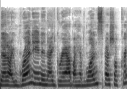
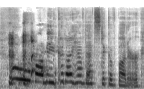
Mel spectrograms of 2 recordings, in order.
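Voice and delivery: high dog voice, voice raised; 7 semitones higher than usual. Speaker showing how their golden retriever talks in their head: Sally the dog's voice. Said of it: "she just talks like this in my head".

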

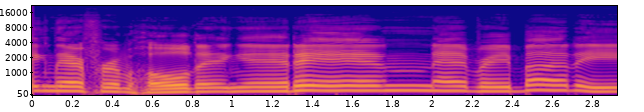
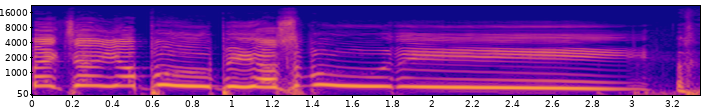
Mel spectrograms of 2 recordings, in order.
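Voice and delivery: high, slow shouted mock Italian accent. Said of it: "Dominic Tonucci".

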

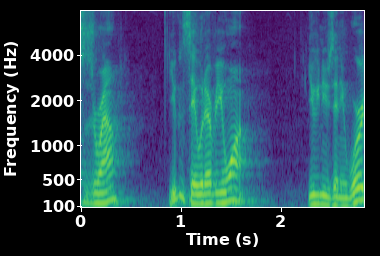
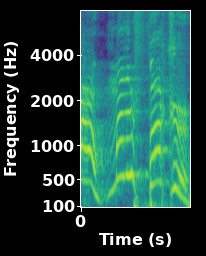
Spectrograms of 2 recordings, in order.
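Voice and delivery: acted-out, very high, loud, pained outburst; 6 dB louder than usual. Speaker retells a man smashing his toes on the way down: retelling a pained swear yell. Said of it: "one perfectly timed swear word rip".

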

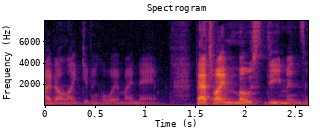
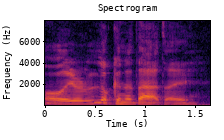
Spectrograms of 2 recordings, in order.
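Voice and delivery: bad put-on Irish accent, higher pitch; 7 semitones higher than usual. Voicing an old man who talks about a dust storm: bad Irish accent. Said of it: "it's also bad Irish".

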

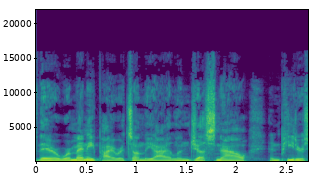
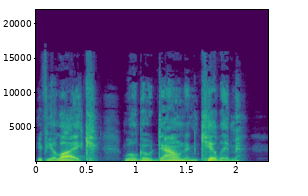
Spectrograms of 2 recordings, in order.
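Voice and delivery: plain

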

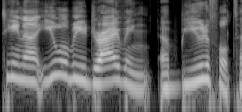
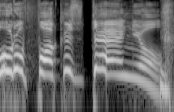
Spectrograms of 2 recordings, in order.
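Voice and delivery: put-on voice, higher pitch and louder; 6 semitones higher, 4 dB louder than usual. Imagining his reaction to the list, imitating his reaction. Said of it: "He's gonna be like".

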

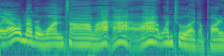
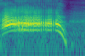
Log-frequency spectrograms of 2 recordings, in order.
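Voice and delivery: high, loud scream. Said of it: "just started screaming".

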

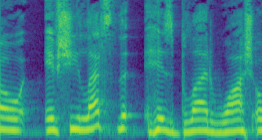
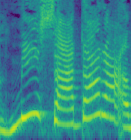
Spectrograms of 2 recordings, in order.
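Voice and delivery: exaggerated, higher-pitched alien voice with Jamaican accent; 10 semitones higher than usual. Showing how a cartoonish alien character talks: Jar Jar Binks voice. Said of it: "sounds like an alien Jamaican accent".

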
